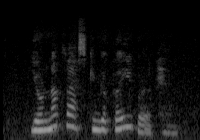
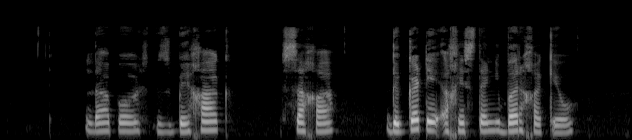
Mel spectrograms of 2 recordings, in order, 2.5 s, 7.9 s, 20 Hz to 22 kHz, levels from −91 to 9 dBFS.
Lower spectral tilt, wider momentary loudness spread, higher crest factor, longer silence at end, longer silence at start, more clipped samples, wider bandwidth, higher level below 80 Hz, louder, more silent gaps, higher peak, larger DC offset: about the same, -5 dB/octave vs -4 dB/octave; first, 20 LU vs 17 LU; about the same, 16 dB vs 20 dB; second, 0.3 s vs 0.75 s; second, 0.4 s vs 1.05 s; neither; first, 13.5 kHz vs 11.5 kHz; about the same, -78 dBFS vs -78 dBFS; second, -41 LUFS vs -29 LUFS; neither; second, -26 dBFS vs -10 dBFS; neither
